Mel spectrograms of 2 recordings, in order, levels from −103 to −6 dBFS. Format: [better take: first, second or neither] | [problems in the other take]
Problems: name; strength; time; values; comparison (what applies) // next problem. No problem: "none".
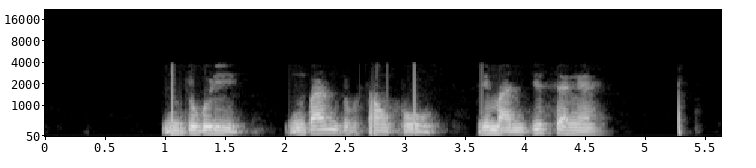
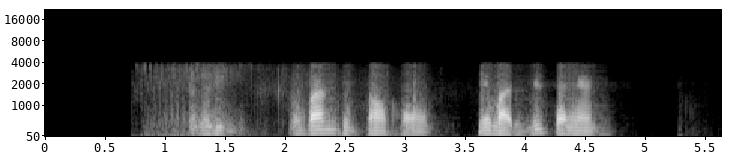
first | noise reduction (neural separator model SepFormer WHAMR!)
